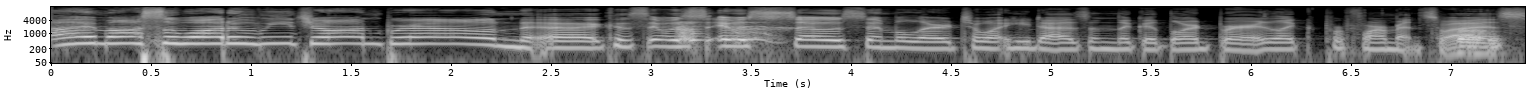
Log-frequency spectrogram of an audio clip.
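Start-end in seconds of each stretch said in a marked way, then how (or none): 0.0-2.4 slow, drawn-out, high, proclaiming shout. Retelling what the speaker yelled while watching: retelling own yell. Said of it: "I just started yelling, like".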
